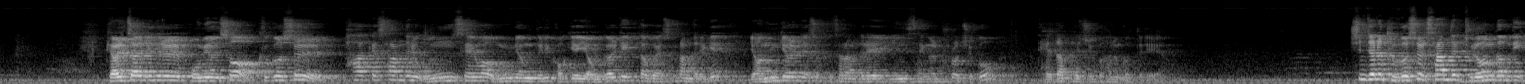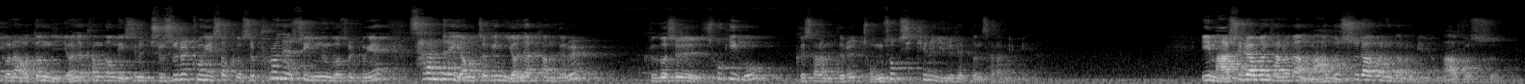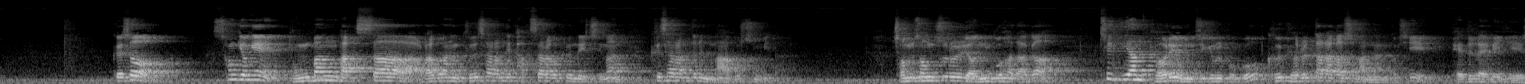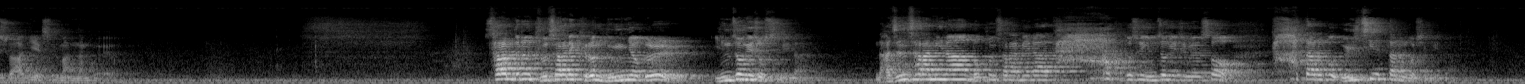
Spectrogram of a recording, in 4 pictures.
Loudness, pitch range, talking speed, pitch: -21 LUFS, 145-215 Hz, 320 characters per minute, 175 Hz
